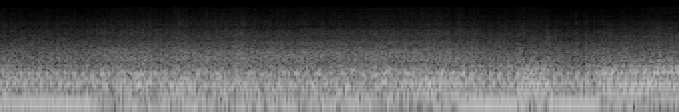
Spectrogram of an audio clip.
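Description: Engine runs with a low, uneven, stumbling beat rather than a smooth hum; it sounds like a misfire, cause not evident.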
